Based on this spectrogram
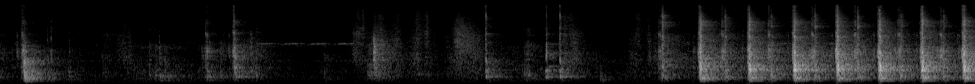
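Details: Kubota riding lawnmower that died after a horrible noise while mowing and sat for years: bursts of quick clicks about two a second with no proper cranking, starter engaging weakly; owner suspects poor connection.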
